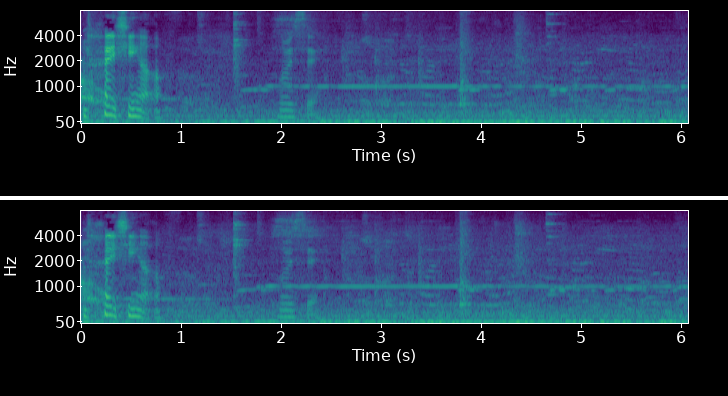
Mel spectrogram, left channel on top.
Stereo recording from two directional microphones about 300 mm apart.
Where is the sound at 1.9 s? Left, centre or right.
Centre.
